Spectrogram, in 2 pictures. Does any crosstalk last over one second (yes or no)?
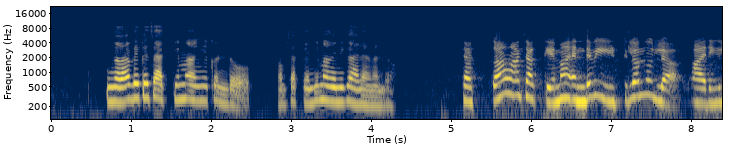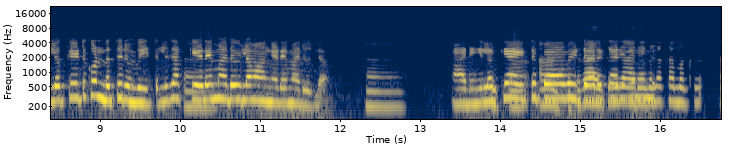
yes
